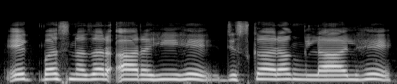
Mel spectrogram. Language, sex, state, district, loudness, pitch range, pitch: Hindi, female, Madhya Pradesh, Bhopal, -12 LUFS, 220-235 Hz, 230 Hz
